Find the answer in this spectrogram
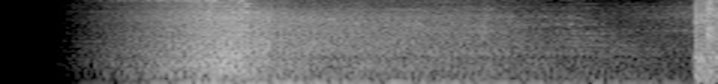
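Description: Whoosh sound effect of an animated logo intro: a rushing swish over a deep rumble that swells up a quarter second in, peaks quickly and slowly fades away.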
